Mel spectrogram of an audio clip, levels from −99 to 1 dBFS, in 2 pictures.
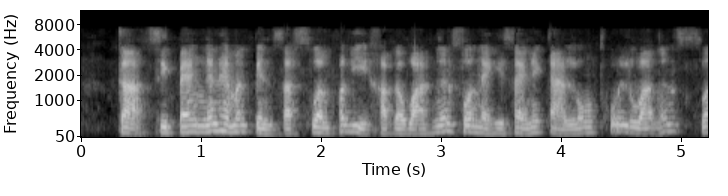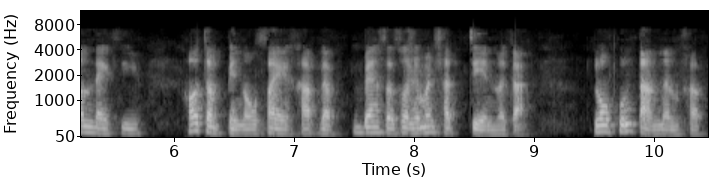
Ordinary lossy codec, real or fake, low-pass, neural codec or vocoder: AAC, 32 kbps; fake; 7.2 kHz; codec, 16 kHz, 4.8 kbps, FACodec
